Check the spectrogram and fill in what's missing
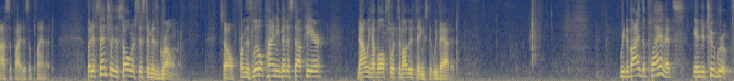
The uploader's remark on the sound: Live Class Lecture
